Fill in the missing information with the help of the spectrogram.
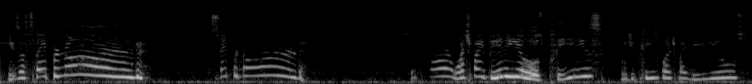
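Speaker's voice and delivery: very high, squeaky put-on voice; squeaky pleading voice. Begging viewers to watch the videos, squeaky and playful.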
